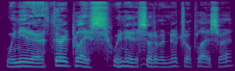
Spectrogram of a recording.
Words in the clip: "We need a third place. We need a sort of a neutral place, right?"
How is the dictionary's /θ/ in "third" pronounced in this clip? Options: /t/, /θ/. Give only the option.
/θ/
